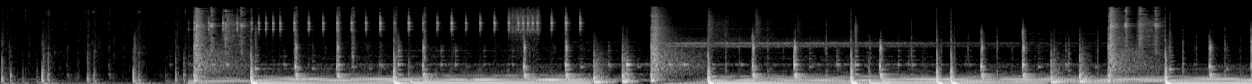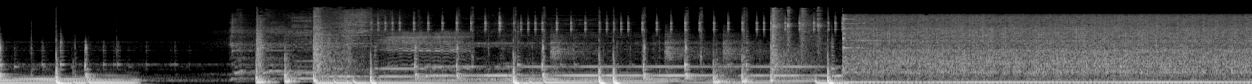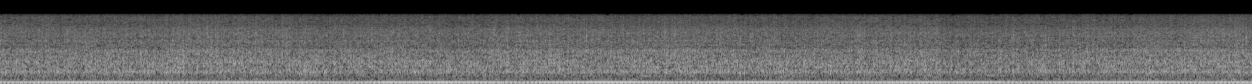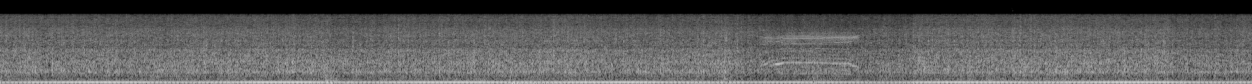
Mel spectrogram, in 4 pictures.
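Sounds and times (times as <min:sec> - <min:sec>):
small water pump motor humming: 0:21.0 - 0:50.0.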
